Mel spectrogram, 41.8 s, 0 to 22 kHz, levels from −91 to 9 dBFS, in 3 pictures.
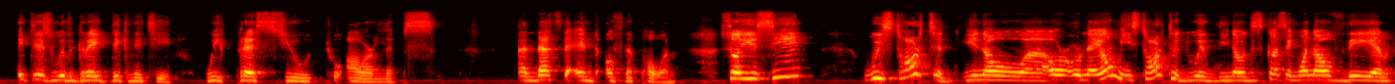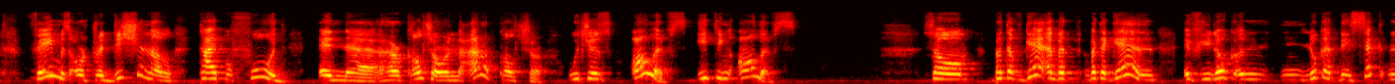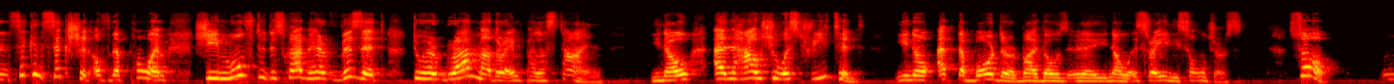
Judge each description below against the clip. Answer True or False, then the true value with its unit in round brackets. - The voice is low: False (220 Hz)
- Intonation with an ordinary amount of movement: False (8.0 semitones)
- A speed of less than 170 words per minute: True (145 wpm)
